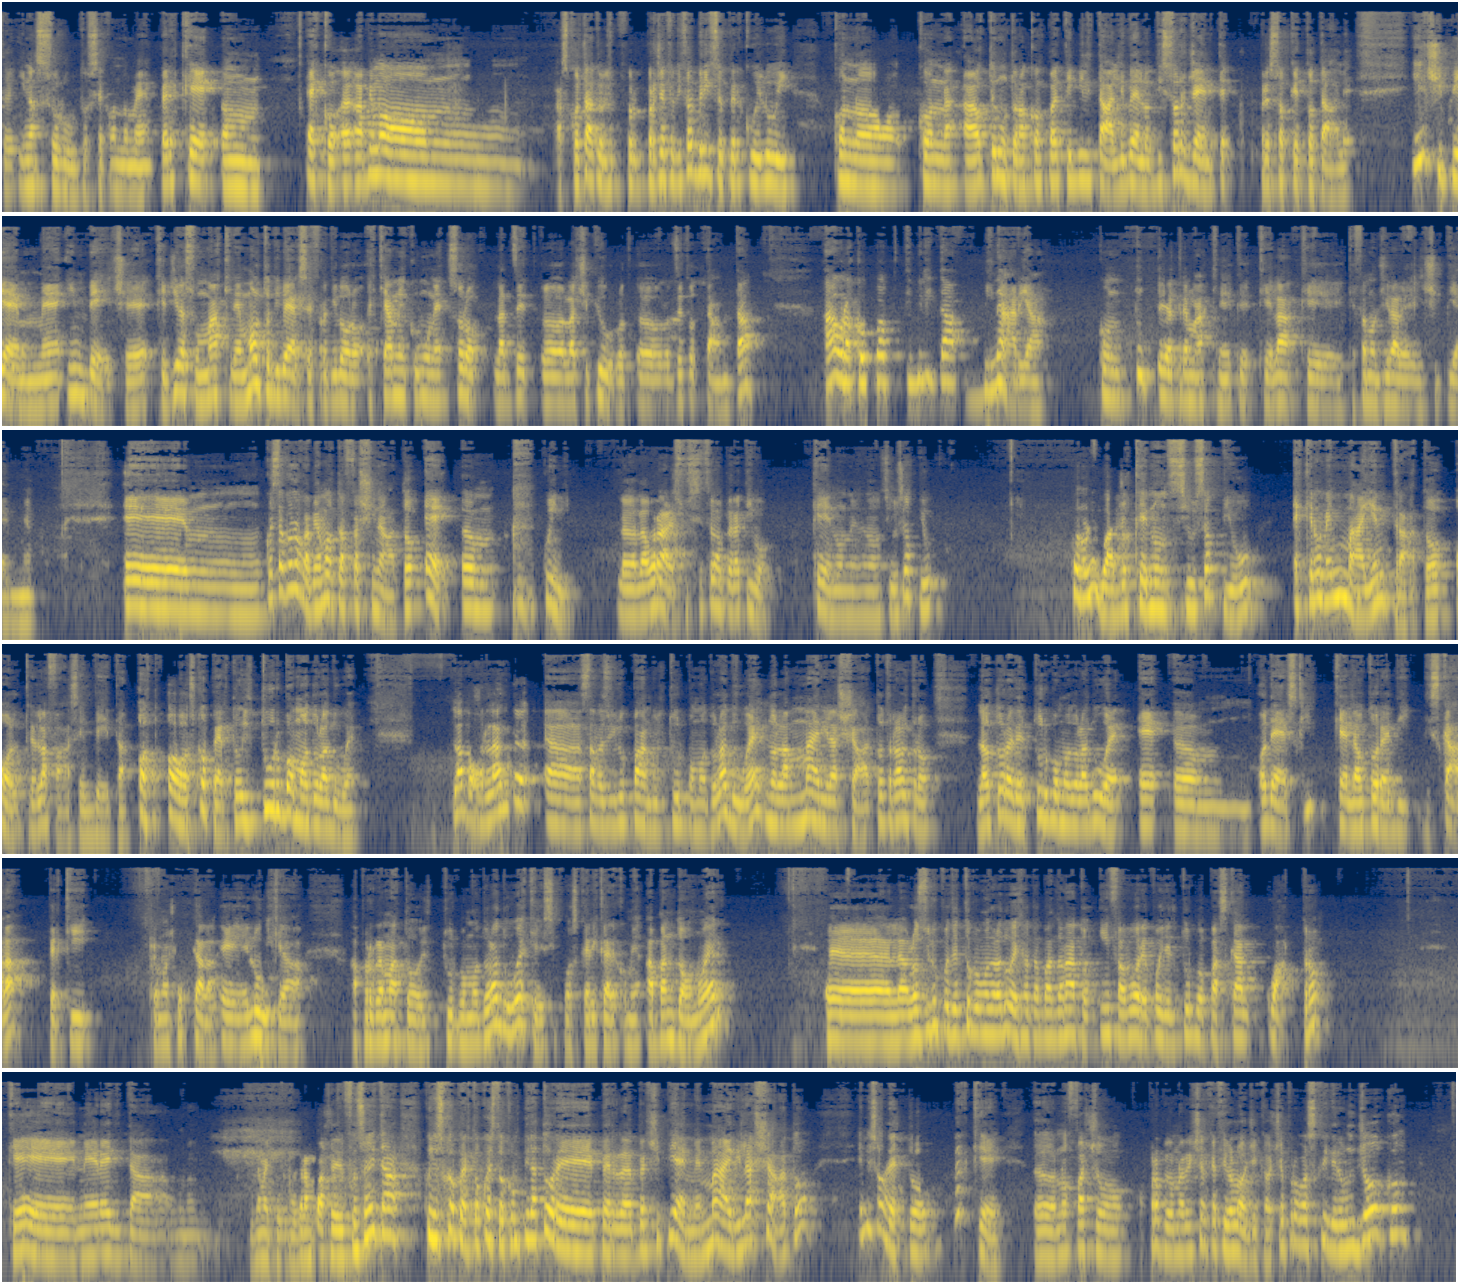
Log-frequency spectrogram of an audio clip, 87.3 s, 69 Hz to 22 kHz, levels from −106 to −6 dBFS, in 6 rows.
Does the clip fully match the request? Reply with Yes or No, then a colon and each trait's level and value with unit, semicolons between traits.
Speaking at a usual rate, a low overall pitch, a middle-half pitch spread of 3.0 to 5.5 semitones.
No: average, 150 wpm; medium, 155 Hz; average, 4.1 semitones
